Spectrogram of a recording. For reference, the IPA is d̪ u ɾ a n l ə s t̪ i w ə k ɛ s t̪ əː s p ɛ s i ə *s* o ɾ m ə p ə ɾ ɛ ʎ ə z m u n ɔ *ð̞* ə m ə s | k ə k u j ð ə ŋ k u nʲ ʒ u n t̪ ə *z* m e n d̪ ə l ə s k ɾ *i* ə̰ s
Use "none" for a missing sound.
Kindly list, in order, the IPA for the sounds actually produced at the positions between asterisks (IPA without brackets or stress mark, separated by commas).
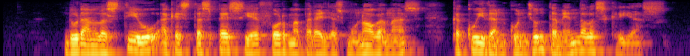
f, ɣ̞, none, i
